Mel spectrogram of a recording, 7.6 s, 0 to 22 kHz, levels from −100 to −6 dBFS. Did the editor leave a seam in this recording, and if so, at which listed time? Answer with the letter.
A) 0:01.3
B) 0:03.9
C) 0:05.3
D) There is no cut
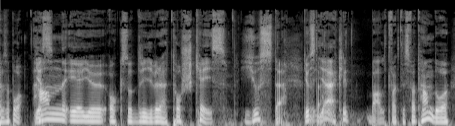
B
